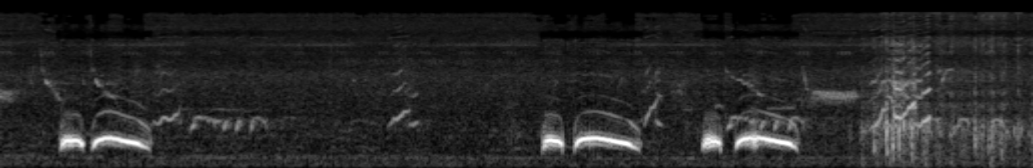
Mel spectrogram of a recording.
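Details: Spotted dove coos played to lure birds for trapping: three spaced phrases, each a short note then a longer mellow coo, followed by a burst of rustling noise.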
